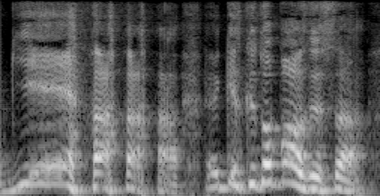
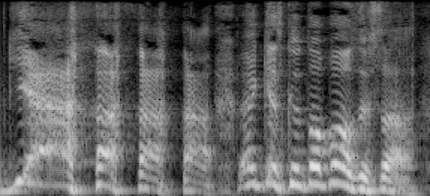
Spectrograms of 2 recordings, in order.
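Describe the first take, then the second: First: High laughing cheer, a bit less put-on; Blackbeard gloating. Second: High, laughing pirate cheer; Blackbeard gloating. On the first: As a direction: crow with glee, laughing. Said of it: "Barbe Noire fait". (Barbe Noire jubile en riant) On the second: Retold or imitated. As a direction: crow with glee like Blackbeard. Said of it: "Barbe Noire". (Barbe Noire qui jubile en riant, voix haute)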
